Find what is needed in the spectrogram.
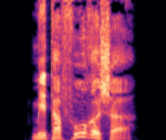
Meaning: inflection of metaphorisch: 1. strong/mixed nominative masculine singular 2. strong genitive/dative feminine singular 3. strong genitive plural
- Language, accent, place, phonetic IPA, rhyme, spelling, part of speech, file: German, Germany, Berlin, [metaˈfoːʁɪʃɐ], -oːʁɪʃɐ, metaphorischer, adjective, De-metaphorischer.ogg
